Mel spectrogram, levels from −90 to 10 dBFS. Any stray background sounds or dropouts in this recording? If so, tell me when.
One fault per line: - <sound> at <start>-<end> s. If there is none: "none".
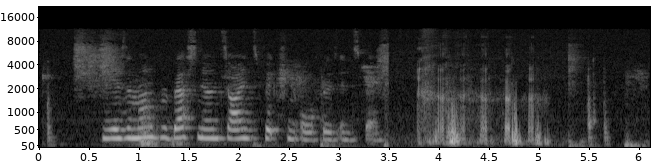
- laugh at 3.8-5.1 s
